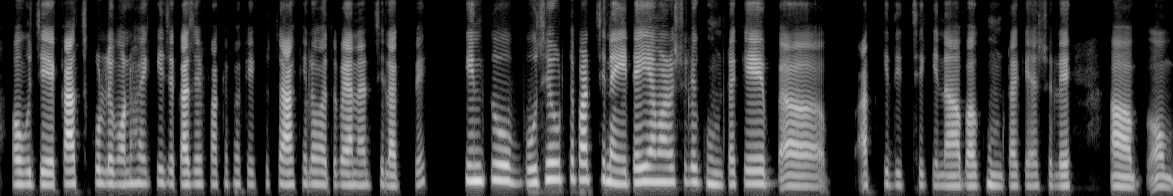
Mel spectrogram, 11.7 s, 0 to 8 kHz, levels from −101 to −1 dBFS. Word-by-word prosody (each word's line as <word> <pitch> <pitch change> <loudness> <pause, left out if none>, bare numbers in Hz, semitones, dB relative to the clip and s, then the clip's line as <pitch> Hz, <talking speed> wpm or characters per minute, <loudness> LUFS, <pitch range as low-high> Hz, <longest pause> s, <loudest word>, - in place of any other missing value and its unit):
অ - - +2
ওই 185 - -2
যে 185 - +4 0.2
কাজ 195 0 +8
করলে 200 -2 -2
মনে 185 +1 -1
হয় 195 -1 -4
কি? 210 - -8
যে 190 - -6
কাজের 190 +1 +3
ফাঁকে, 185 +1 -9
ফাঁকে 195 -1 -13
একটু 200 - -22
চা 190 - +3
খেলে 195 -1 -7
হয়তোবা 180 0 -5
এনার্জি 175 +1 -6
লাগবে। 165 +3 -5 0.5
কিন্তু 235 +1 +4 0.3
বুঝে 215 +5 +2
উঠতে 260 +1 -3
পারছি 255 +2 +4
না - - +6
এটাই 215 +4 +3
আমার 220 0 +4
আসলে 220 0 -6
ঘুমটাকে 185 +1 -3 0.4
আ - - +3 0.7
আটকে 190 +2 -10
দিচ্ছে 175 0 -15
কিনা? 165 -1 -6 0.2
বা 165 - +1
ঘুমটাকে 165 -2 -6
আসলে 165 -1 -9 0.5
আব 150 -2 +3 0.2
ও - - -1
190 Hz, 185 wpm, -27 LUFS, 175-210 Hz, 0.7 s, কাজ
